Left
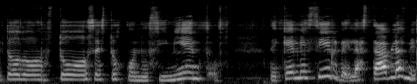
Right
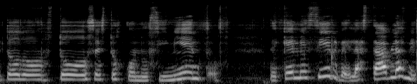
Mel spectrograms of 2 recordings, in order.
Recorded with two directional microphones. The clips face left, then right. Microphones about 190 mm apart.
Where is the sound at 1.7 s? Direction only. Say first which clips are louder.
Right 4 dB; 55° right (ahead or behind).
